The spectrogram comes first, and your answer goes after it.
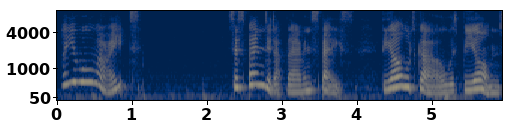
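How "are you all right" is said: much higher, innocent inquiry; mock-innocent polite boy; politely. A narrator's reading. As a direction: feign polite concern. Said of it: "asked her politely".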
